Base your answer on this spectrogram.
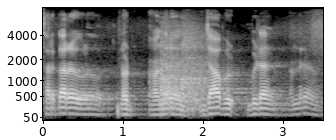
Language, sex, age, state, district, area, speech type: Kannada, male, 18-30, Karnataka, Bellary, rural, spontaneous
